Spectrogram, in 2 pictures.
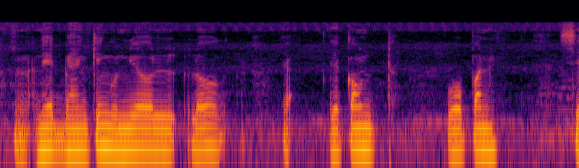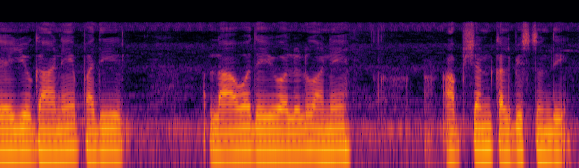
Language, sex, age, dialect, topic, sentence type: Telugu, male, 18-24, Southern, banking, statement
